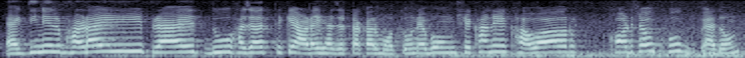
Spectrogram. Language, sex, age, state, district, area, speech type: Bengali, female, 18-30, West Bengal, Uttar Dinajpur, urban, spontaneous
